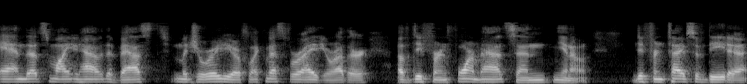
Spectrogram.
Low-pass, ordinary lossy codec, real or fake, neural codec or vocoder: 7.2 kHz; MP3, 32 kbps; fake; codec, 16 kHz, 0.8 kbps, ZipCodec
